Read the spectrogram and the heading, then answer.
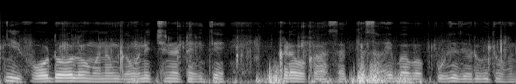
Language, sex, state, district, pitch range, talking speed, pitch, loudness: Telugu, male, Andhra Pradesh, Sri Satya Sai, 125-140 Hz, 115 wpm, 135 Hz, -18 LUFS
